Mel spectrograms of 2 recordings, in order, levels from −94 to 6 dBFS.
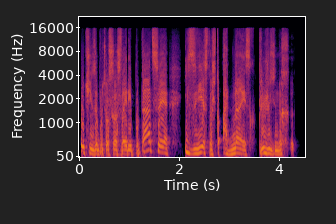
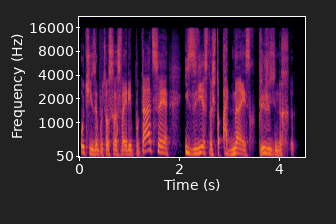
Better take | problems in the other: second | distortion; heavy; 23% of the sound clipped

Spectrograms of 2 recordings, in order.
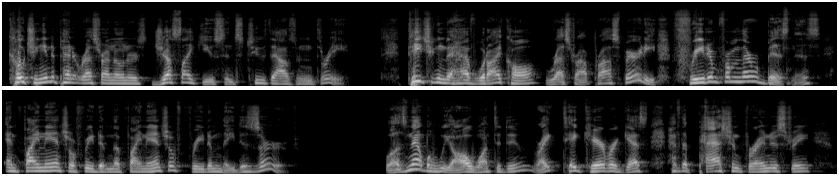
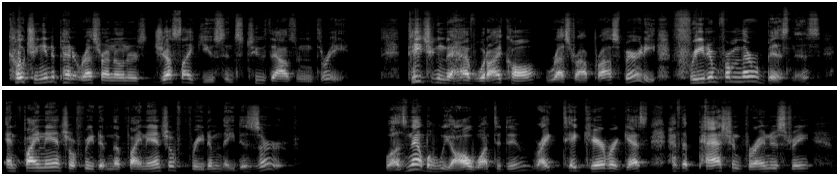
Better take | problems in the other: first | thin; very; fading below 450 Hz

